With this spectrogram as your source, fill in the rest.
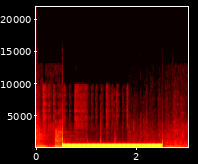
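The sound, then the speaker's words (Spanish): A steady, loud telephone tone sounds alone for about two seconds while a call is being placed, a single unbroken pitch that starts and stops abruptly, with faint background noise before and after. “Bueno, vamos a marcarle, vamos a ver si te manda los chocolates a ti”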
